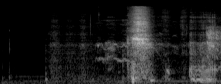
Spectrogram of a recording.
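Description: Stifled laughter breaking out: breathy noise builds, then a sudden loud burst of breath about halfway through and a second one near the end.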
